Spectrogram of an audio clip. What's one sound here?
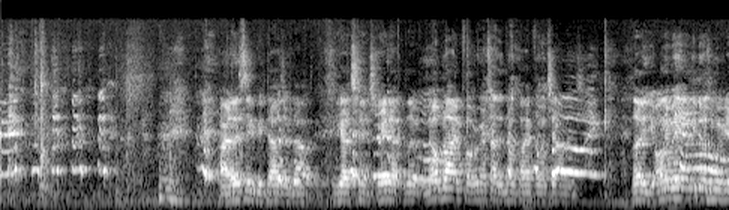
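A young woman laughs and talks with animation nearby.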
